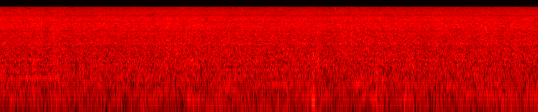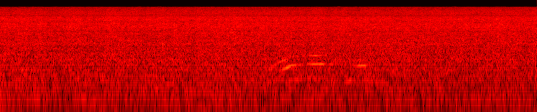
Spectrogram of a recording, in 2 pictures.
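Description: Steady, even rush of a small waterfall plunging into a pool. A brief faint high chirp about six seconds in.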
